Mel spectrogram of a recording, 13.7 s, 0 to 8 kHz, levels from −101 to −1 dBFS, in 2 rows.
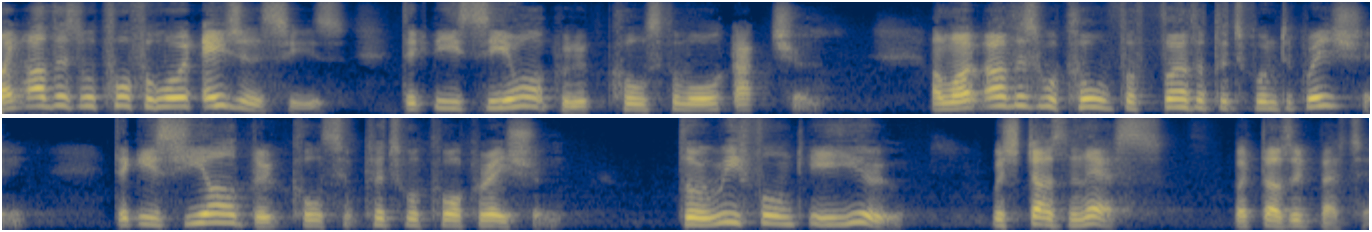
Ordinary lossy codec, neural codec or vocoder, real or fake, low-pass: none; codec, 16 kHz, 0.5 kbps, FunCodec, trained on LibriTTS, 25 frames a second; fake; none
